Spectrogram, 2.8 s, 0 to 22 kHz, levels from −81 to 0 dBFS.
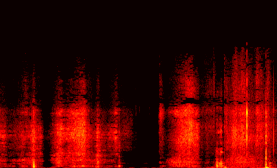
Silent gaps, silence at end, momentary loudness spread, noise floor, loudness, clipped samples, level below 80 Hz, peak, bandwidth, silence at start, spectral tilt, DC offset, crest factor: none; 0 s; 14 LU; -56 dBFS; -35 LUFS; under 0.1%; -46 dBFS; -6 dBFS; 16 kHz; 0 s; -2 dB/octave; under 0.1%; 32 dB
